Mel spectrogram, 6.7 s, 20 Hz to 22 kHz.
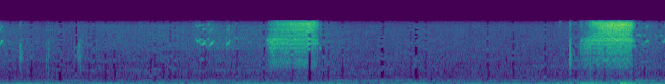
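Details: Young barn owls in It Fryske Gea on 8 September 2019 during a feeding, afternoon: two loud rasping hissed screeches about three seconds apart, with faint softer hisses and clicks before them and a steady low hum.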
